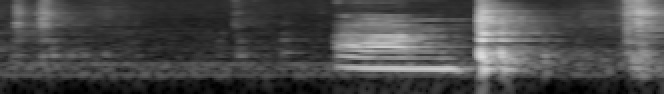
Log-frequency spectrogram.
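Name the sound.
metal cooking pot being handled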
